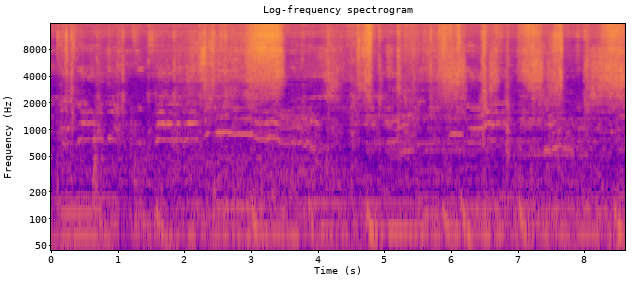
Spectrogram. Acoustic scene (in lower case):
car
